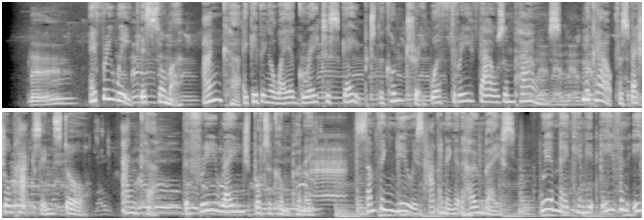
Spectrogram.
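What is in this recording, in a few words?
commercial, female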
